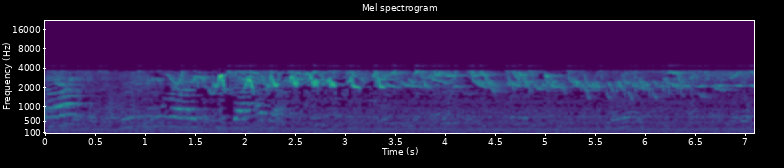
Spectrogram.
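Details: Competition song of a greater green leafbird, fifth-placed entrant at a Srengseng contest: rapid bright whistled notes and slurred chips tumble together amid a continuous background of other birds singing.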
